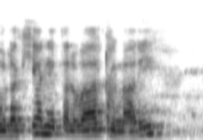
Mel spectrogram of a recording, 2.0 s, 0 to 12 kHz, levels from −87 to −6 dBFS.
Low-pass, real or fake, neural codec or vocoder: 7.2 kHz; fake; codec, 16 kHz, 4 kbps, X-Codec, HuBERT features, trained on general audio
